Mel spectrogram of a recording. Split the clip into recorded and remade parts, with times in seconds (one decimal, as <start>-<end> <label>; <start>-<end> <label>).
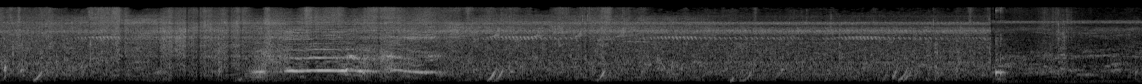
0.0-1.2 recorded; 1.2-4.6 remade; 4.6-11.4 recorded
